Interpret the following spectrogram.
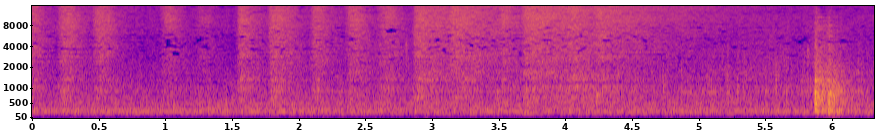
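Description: Semolina poured slowly into a pan of boiling water, which hisses and bubbles as the grains land. The hiss is rough for the first few seconds, then smooths and fades toward the end.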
